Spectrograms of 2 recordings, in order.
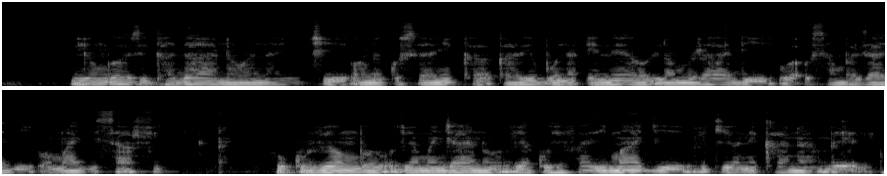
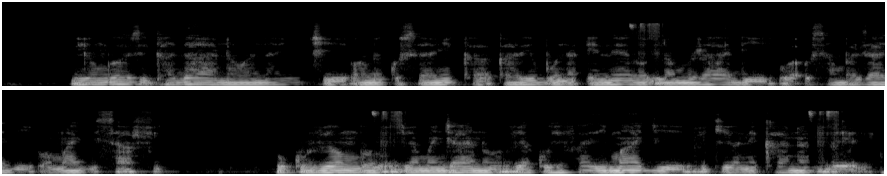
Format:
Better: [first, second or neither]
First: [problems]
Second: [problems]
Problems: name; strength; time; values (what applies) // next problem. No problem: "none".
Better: first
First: none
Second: noise reduction (neural mask model Resemble Enhance denoiser)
